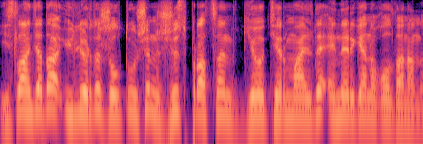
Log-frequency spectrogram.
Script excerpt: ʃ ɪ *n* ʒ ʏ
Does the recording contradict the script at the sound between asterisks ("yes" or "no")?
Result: no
